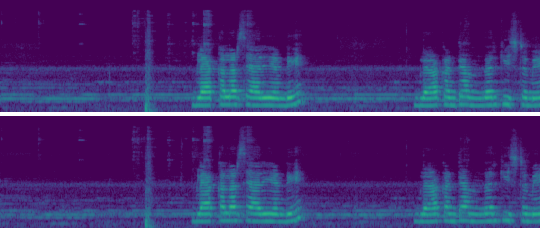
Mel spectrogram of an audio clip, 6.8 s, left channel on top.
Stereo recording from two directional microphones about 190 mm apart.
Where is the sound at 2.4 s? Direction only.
30° right (ahead or behind).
